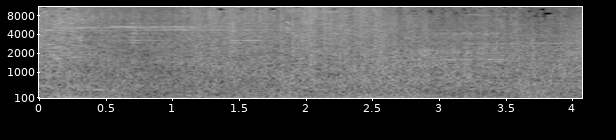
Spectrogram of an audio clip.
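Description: Energy weapons fire and crackle in a loud burst.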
